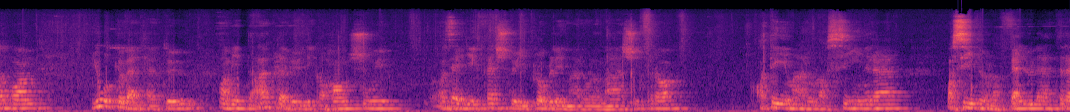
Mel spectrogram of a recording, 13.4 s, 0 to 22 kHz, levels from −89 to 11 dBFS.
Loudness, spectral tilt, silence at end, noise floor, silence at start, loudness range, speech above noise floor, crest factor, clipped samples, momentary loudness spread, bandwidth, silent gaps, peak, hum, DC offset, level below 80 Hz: -21 LUFS; -4.5 dB/octave; 0 s; -43 dBFS; 0 s; 5 LU; 22 dB; 22 dB; under 0.1%; 12 LU; 16 kHz; none; 0 dBFS; none; under 0.1%; -44 dBFS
